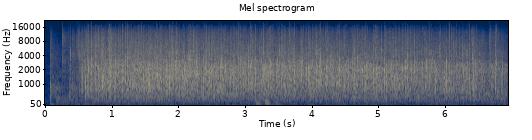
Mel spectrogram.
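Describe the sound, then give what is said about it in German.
Sustained applause from an audience, a dense crackle of many hands clapping that swells in quickly and holds at a steady, loud level for several seconds. “Könnte ich mal einen Applaus haben?”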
